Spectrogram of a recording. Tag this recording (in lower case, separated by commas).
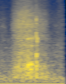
animal, livestock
